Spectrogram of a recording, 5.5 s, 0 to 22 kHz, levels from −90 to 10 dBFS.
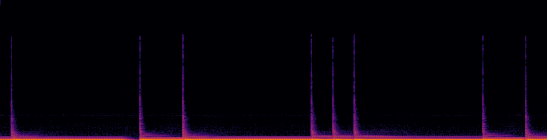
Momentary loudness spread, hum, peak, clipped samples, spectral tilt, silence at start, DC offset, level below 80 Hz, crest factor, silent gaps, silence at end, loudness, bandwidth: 3 LU; none; -10 dBFS; under 0.1%; -10 dB/octave; 0 s; under 0.1%; -22 dBFS; 10 dB; none; 0 s; -24 LUFS; 3.8 kHz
